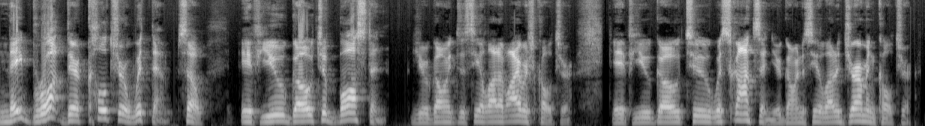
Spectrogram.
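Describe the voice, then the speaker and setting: A man with an American accent talks at a fairly slow pace and a fairly high pitch. He has an ordinary speaking voice, captured on a very clean recording with a silent background. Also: lively intonation. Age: 60s. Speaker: podcast host. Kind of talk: interview.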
